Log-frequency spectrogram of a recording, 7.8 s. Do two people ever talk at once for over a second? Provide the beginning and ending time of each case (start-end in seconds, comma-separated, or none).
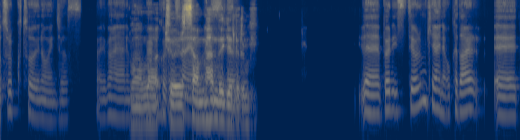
1.9-3.7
